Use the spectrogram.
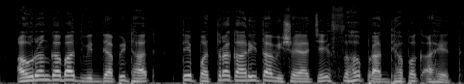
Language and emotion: Marathi, neutral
